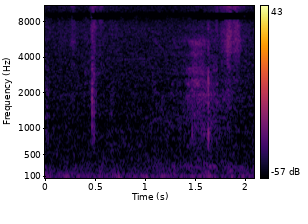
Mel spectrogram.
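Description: A brush tip dabs in a paint pan.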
